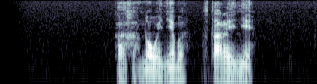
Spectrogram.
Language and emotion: Russian, neutral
